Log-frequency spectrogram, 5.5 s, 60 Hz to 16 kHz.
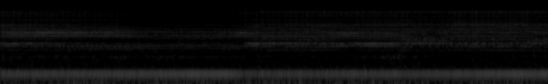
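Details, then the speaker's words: Culligan Gold Series 9 water softener control valve being serviced for error 1H, cycled: a steady motor hum with a repetitive whir as the piston travels. There is slight strain but no binding; it is cycling normally. "so it's not binding it seems to be working just fine"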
